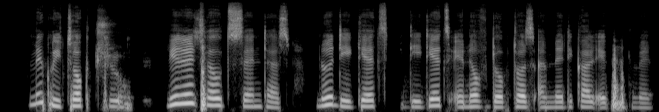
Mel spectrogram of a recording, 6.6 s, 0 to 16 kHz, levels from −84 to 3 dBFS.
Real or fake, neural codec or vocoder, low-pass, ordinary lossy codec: fake; codec, 44.1 kHz, 3.4 kbps, Pupu-Codec; 14.4 kHz; none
